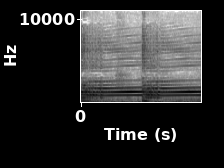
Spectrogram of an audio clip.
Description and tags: Tube alarm jingle component
alarm, component, jingle, tube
